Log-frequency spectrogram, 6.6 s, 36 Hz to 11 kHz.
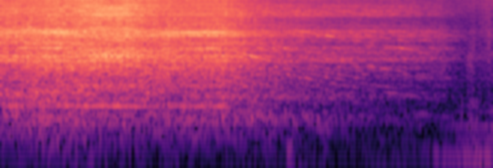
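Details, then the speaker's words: Hoover S2095 Quick Broom II mains-powered bagless stick vacuum, brand new, first run. Steady airy whir with a faint high whine, then it slows as it spins down; earlier wind-down sounded a little poorly. Sounding better, owner expects it fine once warmed up: normal running. "Well, it's sounding a bit better. I think once it's warmed up, it'll be fine."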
